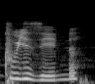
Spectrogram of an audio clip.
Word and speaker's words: cuisine: On a la lettre S qui se prononce Z.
